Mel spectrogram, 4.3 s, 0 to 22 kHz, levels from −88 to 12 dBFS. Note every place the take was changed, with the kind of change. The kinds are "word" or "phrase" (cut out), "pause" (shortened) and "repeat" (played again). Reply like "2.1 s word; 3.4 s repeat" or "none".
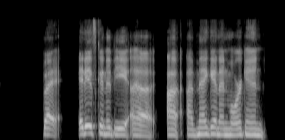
1.1 s word; 2.4 s pause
